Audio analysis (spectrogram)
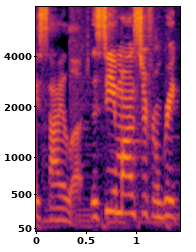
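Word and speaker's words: Scylla: angel of the Abyss Sila or Sila however you guys want to pronounce it I say Sila the sea monster from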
